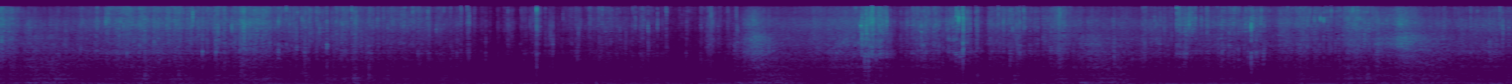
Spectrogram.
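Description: A pile of dried pink and yellow crushed soap flakes is pressed, squeezed and rubbed by fingertips with long red nails. The result is a steady, dry crinkling and crunching with bright, high-pitched crackle and brief louder crunches around the middle of the clip.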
